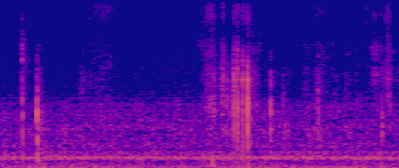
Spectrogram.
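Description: Fingertips flip the thin paper pages of a small, thick book, making soft, crisp flicks and rustles. There is one light snap near the start and a quick cluster of brighter page flips just before the midpoint of the second half. Throughout, a steady low hum sits under the quiet papery sounds.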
